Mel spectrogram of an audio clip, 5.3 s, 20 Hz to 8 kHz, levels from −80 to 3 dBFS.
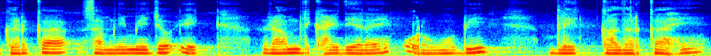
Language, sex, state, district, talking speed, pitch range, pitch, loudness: Hindi, male, Arunachal Pradesh, Longding, 200 wpm, 130-145 Hz, 135 Hz, -15 LUFS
